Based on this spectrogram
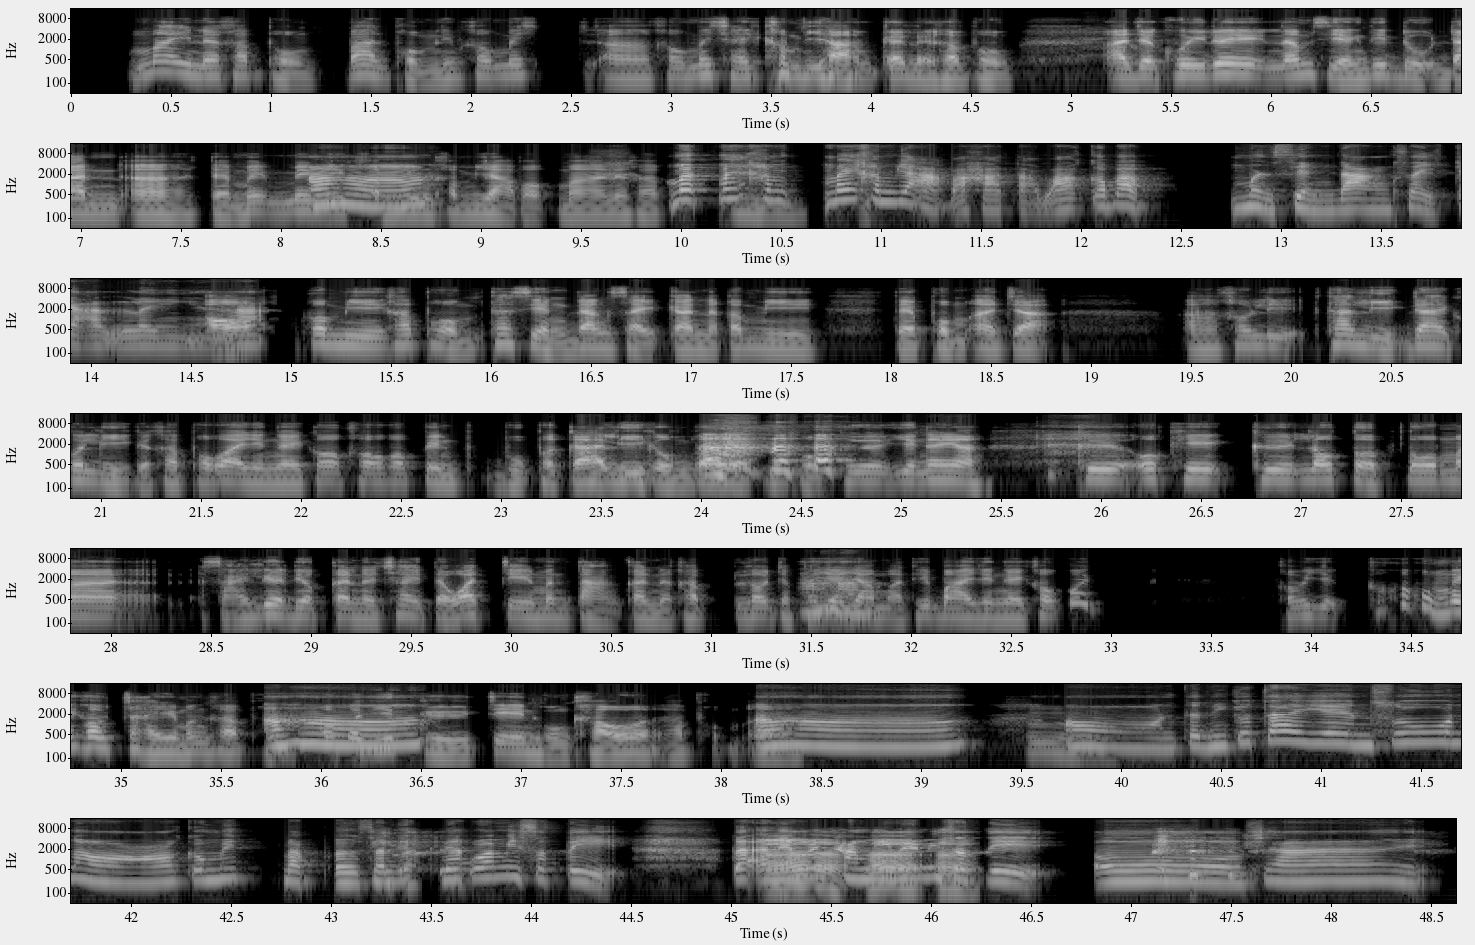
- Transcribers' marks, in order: laughing while speaking: "คำหยาบกันนะครับผม"; other background noise; laugh; tapping; laugh; laugh
- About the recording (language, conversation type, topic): Thai, unstructured, เวลาทะเลาะกับคนในครอบครัว คุณทำอย่างไรให้ใจเย็นลง?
